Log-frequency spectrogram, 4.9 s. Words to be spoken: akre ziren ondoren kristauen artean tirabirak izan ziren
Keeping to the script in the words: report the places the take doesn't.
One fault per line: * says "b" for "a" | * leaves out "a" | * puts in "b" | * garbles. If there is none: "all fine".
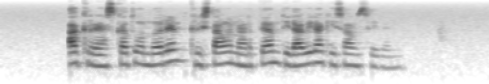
* says "askatu" for "ziren"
